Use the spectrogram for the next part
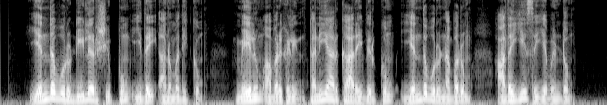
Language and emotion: Tamil, neutral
